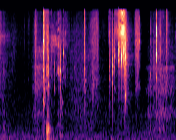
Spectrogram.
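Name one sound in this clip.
A can's tab snaps open with a hiss.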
